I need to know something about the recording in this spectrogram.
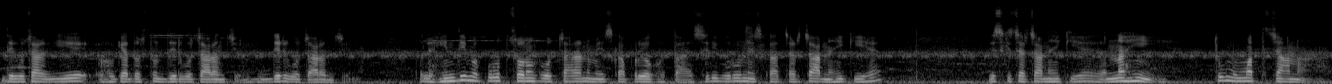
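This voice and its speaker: Brisk and fairly even in intonation, this medium-pitched man runs an exam-prep grammar class in a Bihari Hindi accent. He poses questions and answers them himself, repeats points, and keeps calling out to friends, with background noise behind him.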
